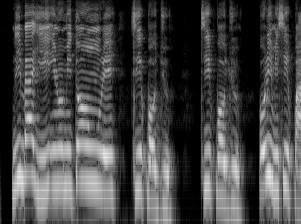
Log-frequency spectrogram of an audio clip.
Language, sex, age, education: Yoruba, female, 30-45, tertiary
